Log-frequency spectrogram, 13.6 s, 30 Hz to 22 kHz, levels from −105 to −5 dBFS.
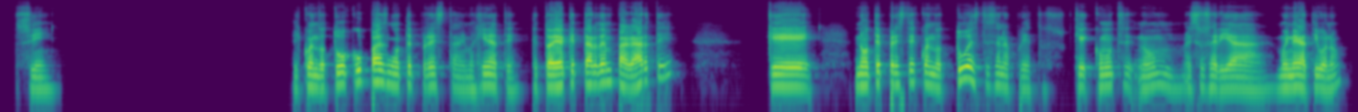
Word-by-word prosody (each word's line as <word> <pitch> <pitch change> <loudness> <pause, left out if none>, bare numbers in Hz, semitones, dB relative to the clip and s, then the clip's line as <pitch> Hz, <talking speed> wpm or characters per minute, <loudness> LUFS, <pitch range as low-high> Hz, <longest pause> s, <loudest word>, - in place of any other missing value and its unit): Sí. 120 -1 -10 2.4
Y - - -15
cuando 130 -2 -1
tú 150 - -1
ocupas 180 +1 +3
no 145 -2 -3
te 155 - -2
presta, 140 -4 -7
imagínate, 120 -2 -5
que 135 - -16
todavía 140 +1 +7
que 165 - -1
tarda 155 +2 +4
en 180 - -4
pagarte, 230 +9 +2 0.9
que 140 -2 +5 0.4
no 145 +1 0
te 165 - +2
preste 165 +1 -3
cuando 145 -5 -3
tú 210 +4 +1
estés 150 -8 -3
en 150 - -6
aprietos, 120 -3 -14
que, 140 0 -4
¿cómo 140 +1 -5
te 145 - -16
se - - -27
no, 130 -1 -9
eso 130 - -7
sería 120 -2 -2
muy 130 +1 -3
negativo, 130 -2 +2
¿no? 140 +9 -10
140 Hz, 150 wpm, -23 LUFS, 125-155 Hz, 2.4 s, todavía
